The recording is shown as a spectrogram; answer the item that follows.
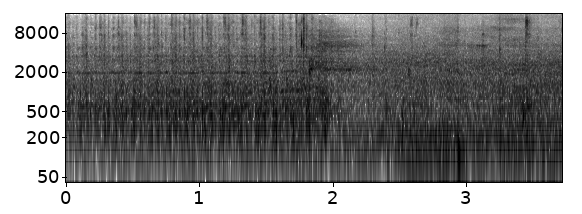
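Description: An embroidery machine stitching a folding stitch on fabric held in a hoop, a steady close mechanical whirring hum with a rapid needle patter running continuously throughout.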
